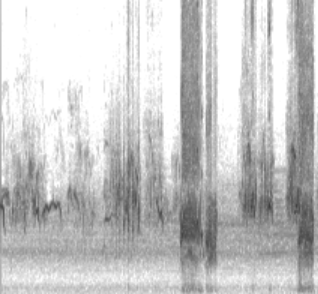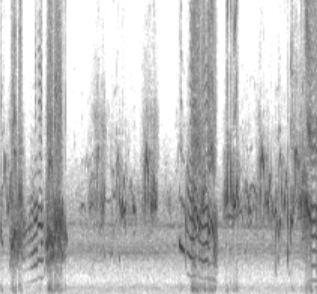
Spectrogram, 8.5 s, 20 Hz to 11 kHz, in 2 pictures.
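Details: Night feeding at an osprey nest, 10 July 2021, medium-sized fish for hungry birds: high chirps broken by loud rustling and scraping bursts, with a few rapid trilled squeals among the clatter.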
